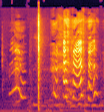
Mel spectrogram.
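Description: A single sharp smack of a plastic PET bottle hitting someone cracks out loudly, surrounded by people laughing and chattering.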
